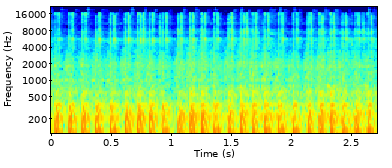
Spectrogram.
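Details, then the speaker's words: 2001 Honda 400EX single-cylinder ATV, restarted with the choke turned down after an unexplained lockup: steady, even thump at about seven pulses a second, no misses or clatter. "So it's running again. I don't know what happened. Sounds good too."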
